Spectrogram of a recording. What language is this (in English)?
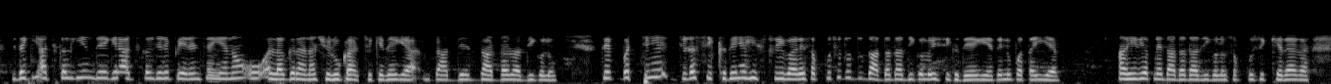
Punjabi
